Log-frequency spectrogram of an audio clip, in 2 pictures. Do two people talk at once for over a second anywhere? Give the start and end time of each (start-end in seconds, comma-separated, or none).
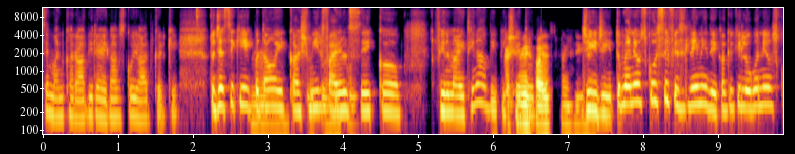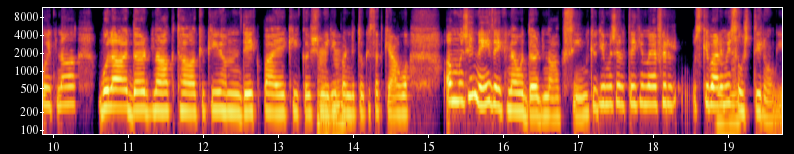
2.8-4.2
